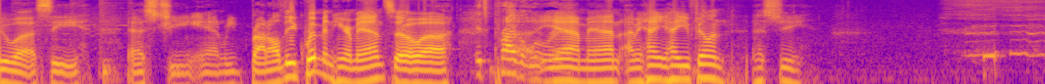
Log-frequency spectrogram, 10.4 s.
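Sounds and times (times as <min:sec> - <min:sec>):
speech: 0:00.0 - 0:08.1
breathing machine hissing with airflow and wheezing: 0:00.9 - 0:01.3, 0:04.6 - 0:05.0, 0:09.4 - 0:10.4.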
